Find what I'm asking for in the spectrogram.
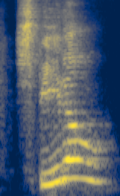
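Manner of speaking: Speedo squeaked way up high; a teasing high-pitched Speedo; mock squeal. Mocking the idea of Speedo.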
